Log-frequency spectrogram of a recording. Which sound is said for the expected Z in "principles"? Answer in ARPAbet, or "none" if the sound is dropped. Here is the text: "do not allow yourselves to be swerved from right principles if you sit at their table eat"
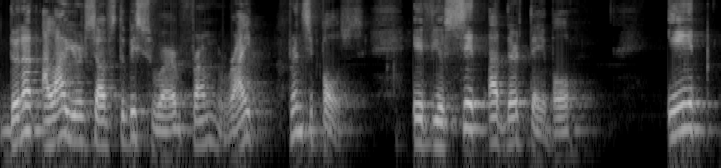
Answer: S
